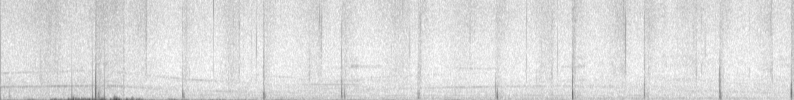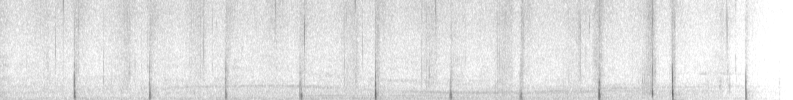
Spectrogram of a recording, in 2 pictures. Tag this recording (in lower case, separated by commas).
walk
